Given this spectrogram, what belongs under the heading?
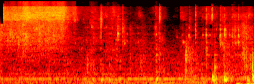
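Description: Water pouring onto a phone in a comedy sketch, a close, hissy stream that stops after a moment, leaving scattered drips and splashes.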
